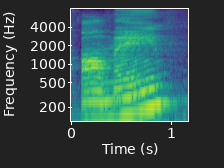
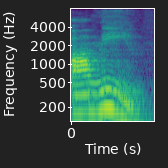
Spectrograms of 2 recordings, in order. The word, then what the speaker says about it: Amen: Amen is pronounced, depending on the dialect, in Aramaic as Amen or Amin.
